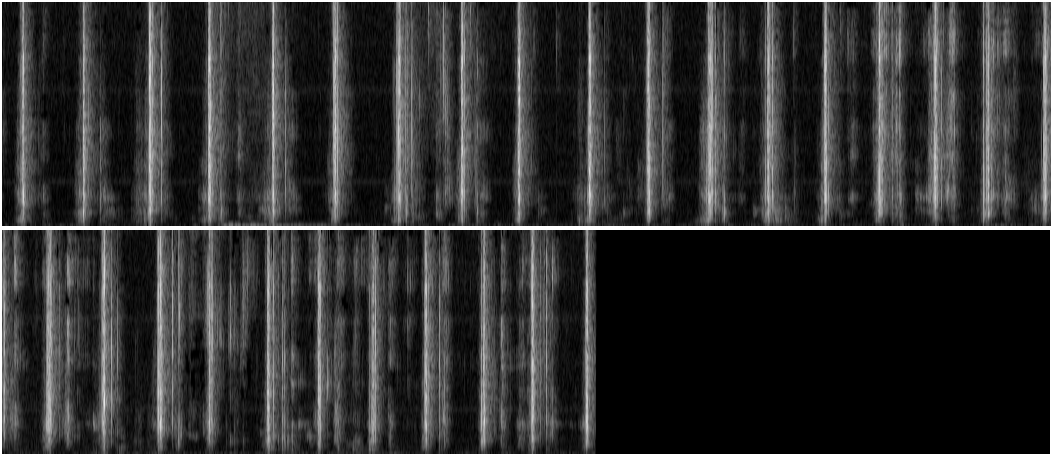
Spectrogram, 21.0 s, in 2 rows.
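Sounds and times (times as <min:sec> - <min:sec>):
crunchy chewing: 0:00.0 - 0:16.4.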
